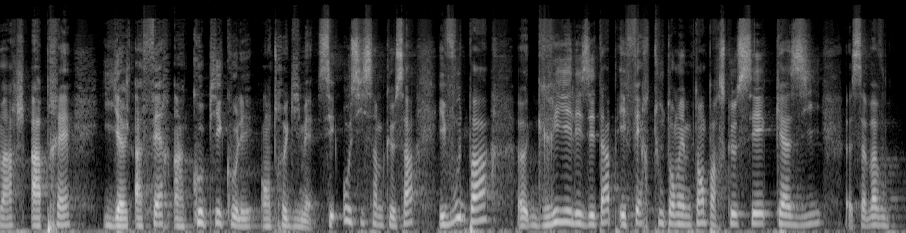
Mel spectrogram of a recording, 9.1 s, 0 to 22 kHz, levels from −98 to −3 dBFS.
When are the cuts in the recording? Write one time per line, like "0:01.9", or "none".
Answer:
0:01.3
0:04.6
